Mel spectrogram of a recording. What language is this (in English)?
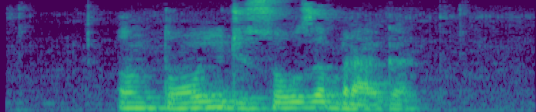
Portuguese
